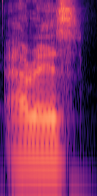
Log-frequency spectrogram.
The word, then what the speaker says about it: Ares: He's the Ares FC champion, which is spelled like Ares, like the god of war. But because it's France, they say Ares.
